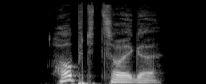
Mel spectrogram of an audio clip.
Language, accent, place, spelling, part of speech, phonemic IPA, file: German, Germany, Berlin, Hauptzeuge, noun, /ˈhaʊ̯ptˌtsɔʏ̯ɡə/, De-Hauptzeuge.ogg
- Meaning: star witness (principal witness)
